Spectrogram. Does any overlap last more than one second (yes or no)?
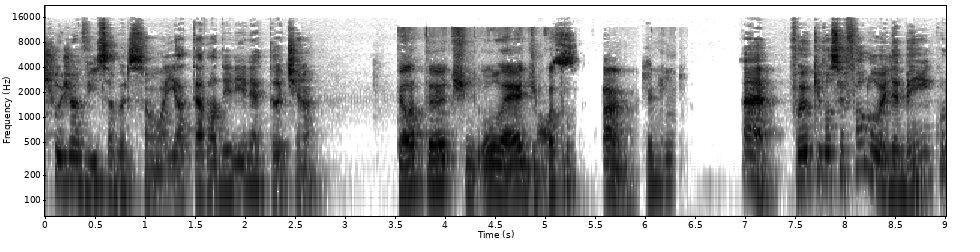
no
